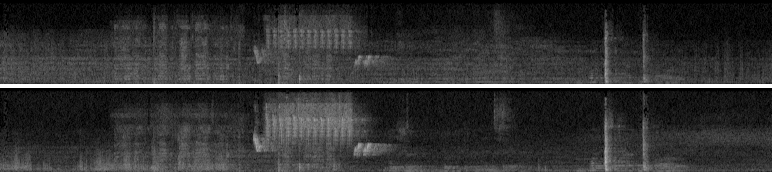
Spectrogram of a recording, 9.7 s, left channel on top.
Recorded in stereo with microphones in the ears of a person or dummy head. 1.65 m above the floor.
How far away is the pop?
About 0.6 m.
